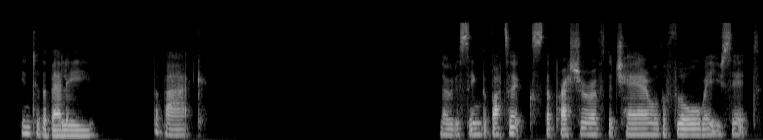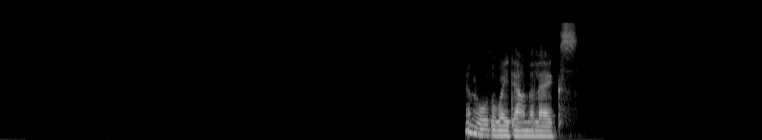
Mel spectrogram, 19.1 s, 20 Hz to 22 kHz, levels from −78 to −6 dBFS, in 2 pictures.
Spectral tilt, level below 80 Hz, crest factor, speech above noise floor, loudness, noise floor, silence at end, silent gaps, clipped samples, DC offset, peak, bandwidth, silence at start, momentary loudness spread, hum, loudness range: -4.5 dB/octave; -72 dBFS; 26 dB; 55 dB; -33 LUFS; -88 dBFS; 2.35 s; none; under 0.1%; under 0.1%; -12 dBFS; 12.5 kHz; 0.25 s; 10 LU; none; 10 LU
